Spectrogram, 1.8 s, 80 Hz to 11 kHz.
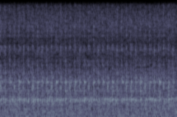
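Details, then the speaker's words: Mitsubishi All New Pajero Sport diesel: gritty rattle with thin ringing note when revved to 2000 RPM and released; turbo checked and fine, noise vanished with fan belt removed, worn alternator pulley bearing. "jadi waktu kendaraan dilakukan RPM qqserasi sampai 2000 RPM dan dilepas gas itu muncul suara derik ya abnormal suaranya getaran di Turbo Namun ternyata bukan di tubuh kerusakannya ada di atau nanti akan kita lihat kita periksa"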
